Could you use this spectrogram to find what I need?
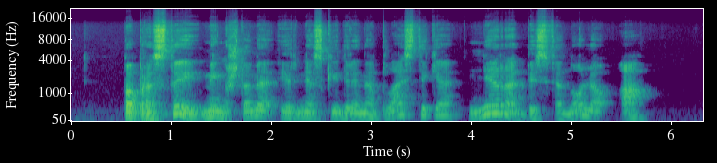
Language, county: Lithuanian, Kaunas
